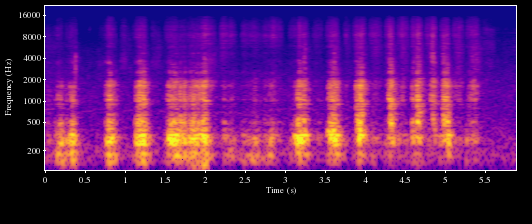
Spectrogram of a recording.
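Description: A wooden stylus is drawn in long strokes across a flat, black-coated scratch-art card. It makes a series of dry, raspy scratching bursts with a papery grit centred in the low-mid range. The strokes come in an uneven rhythm, each ending quickly, with quiet gaps between them.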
